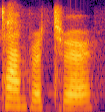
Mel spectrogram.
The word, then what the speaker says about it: temperature: Temperature. Temperature. 4. 3. 3. Try again. Temperature. That's better, yeah. So you don't say the A. It's not temperature. It's temperature. Temperature.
